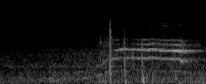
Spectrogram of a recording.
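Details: Two domestic cats in a barn, one a Siamese, play fighting roughly; a drawn-out harmonic meow swells and then fades over about a second, preceded by a few sharp clicks and scuffles.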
